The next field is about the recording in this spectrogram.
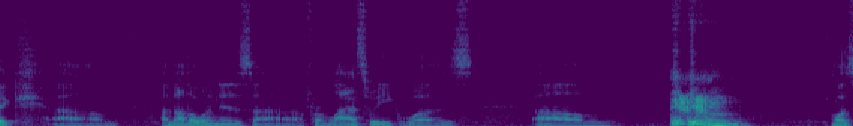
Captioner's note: clears throat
